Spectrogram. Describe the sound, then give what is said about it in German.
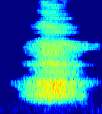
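A deep breath during a guided breathing exercise: one long, smooth, airy breath that swells and fades again, heard alone with no talking. “Atme ah, hier nochmal ganz tief ein. Vollständig aus.”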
